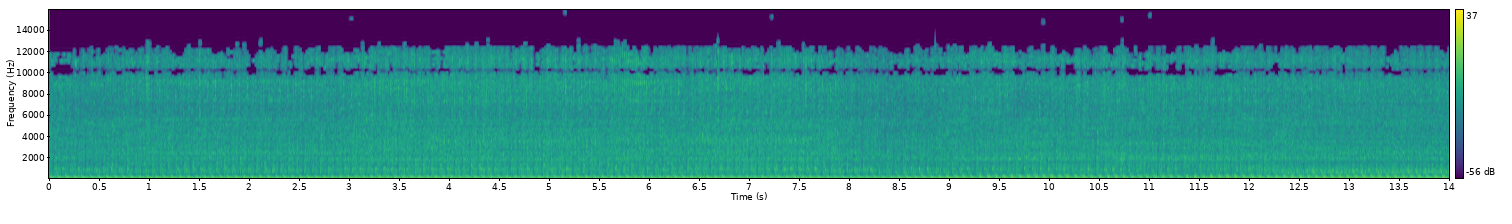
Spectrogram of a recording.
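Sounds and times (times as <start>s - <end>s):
atv engine idling: 0.0s - 14.0s.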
